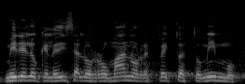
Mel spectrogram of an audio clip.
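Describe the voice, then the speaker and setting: A man, a pastor, preaching a sermon in a church hall, swinging from loud declarations to hushed low asides. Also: little pitch movement, quick pace. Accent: Latin American Spanish. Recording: church hall with long reverb, faint music.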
